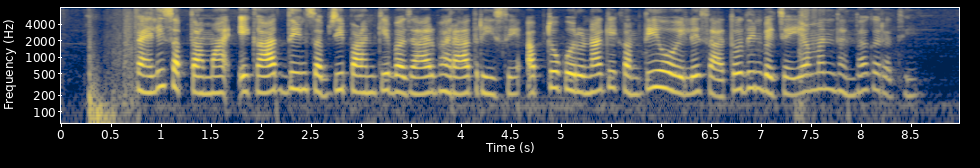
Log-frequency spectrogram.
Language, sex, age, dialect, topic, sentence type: Chhattisgarhi, female, 31-35, Central, agriculture, statement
